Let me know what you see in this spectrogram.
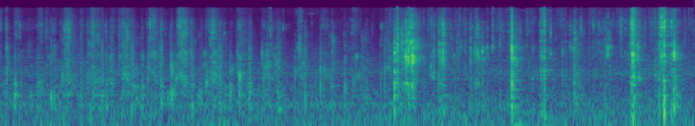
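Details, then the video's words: Siberian Husky eating cheese meat for an ASMR mukbang: soft, light clicking for the first five seconds, then louder, crisp crunching bites in uneven bursts, recorded close up in a quiet indoor room. "HUSKY REVIEWING CHEESE MEAT"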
